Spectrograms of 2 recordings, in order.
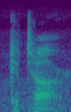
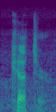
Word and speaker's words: Qatar: DOA in uh uh Qatar cutar Qatar cutar katar cutar potato potato tomato tomato however you want to say things Louisville lville gotta love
